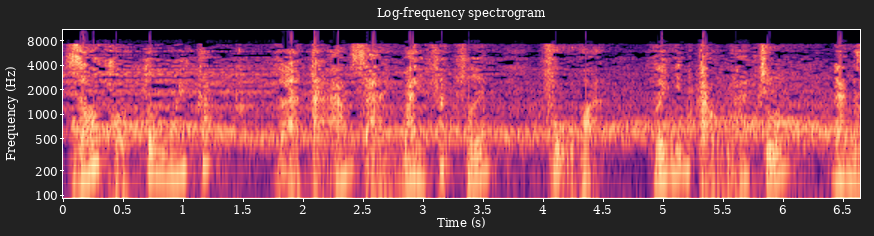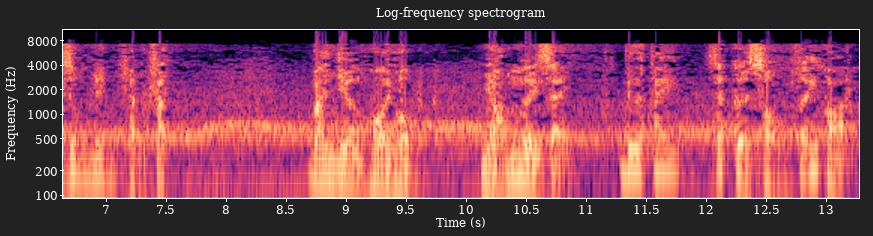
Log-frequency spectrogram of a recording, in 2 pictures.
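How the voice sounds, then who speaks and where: A man's voice: wildly swooping pitch, moderate pace. Dramatic male ghost-story narrator. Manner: dramatic storytelling with wide swings in pitch. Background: music.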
